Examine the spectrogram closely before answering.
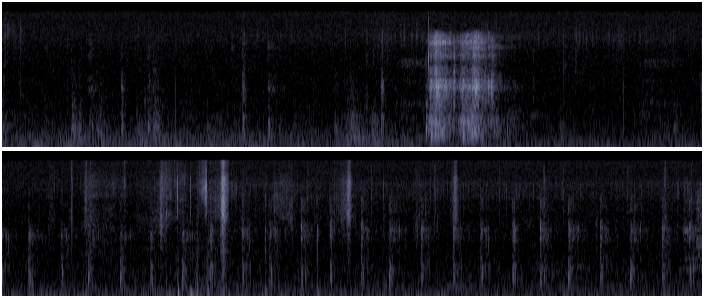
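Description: Quick footsteps patter across the ground.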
